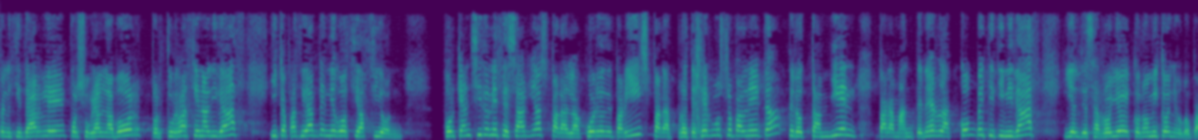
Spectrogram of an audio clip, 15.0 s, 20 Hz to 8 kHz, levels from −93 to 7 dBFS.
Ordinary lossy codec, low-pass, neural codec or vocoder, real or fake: MP3, 48 kbps; 7.2 kHz; codec, 16 kHz, 2 kbps, FunCodec, trained on Chinese and English, 25 frames a second; fake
